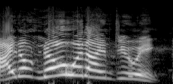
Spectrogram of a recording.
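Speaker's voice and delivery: high, loud, helpless, bewildered exclamation. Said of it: "I'm like".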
